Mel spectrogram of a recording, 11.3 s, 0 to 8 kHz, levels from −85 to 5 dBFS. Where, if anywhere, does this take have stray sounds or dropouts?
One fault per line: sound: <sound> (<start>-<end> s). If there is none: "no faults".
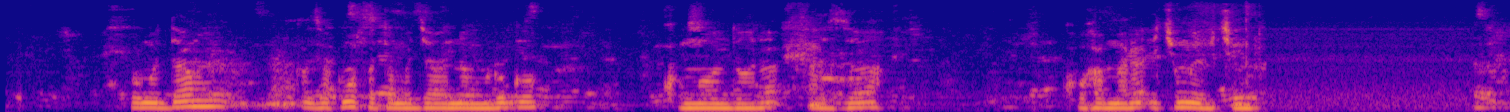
no faults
